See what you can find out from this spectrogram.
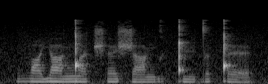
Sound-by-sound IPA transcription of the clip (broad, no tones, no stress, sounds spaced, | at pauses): v ɑ j a ŋ͡ǃ a t͡ʃʰ ɛ ʃ a ŋ ɡ ə ǃ y d ə ǃ ɛ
